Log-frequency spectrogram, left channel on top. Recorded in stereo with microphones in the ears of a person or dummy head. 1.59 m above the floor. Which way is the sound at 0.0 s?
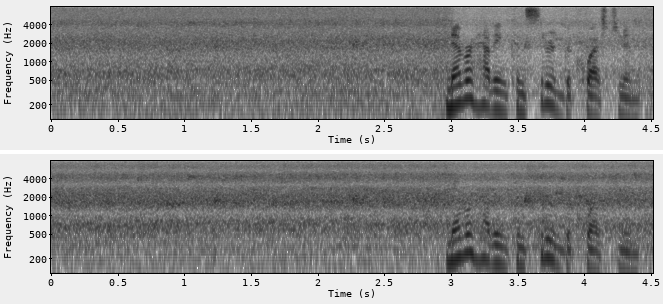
40° right (ahead or behind).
